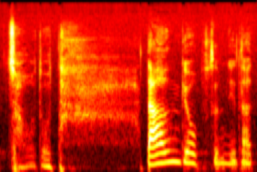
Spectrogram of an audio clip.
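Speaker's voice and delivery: soft, humbled admission; humble confession. Acted. Preacher voicing a sinner's answer to God, humble confession. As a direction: confess it softly, with a pause midway.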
